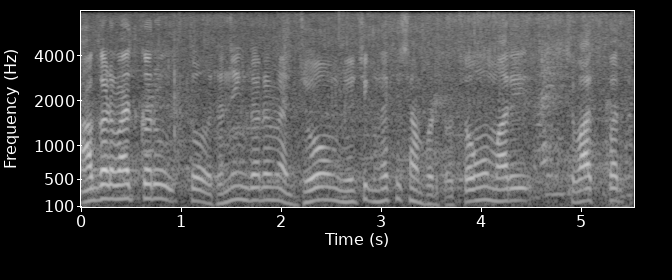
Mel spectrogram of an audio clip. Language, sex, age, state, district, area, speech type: Gujarati, male, 18-30, Gujarat, Junagadh, urban, spontaneous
